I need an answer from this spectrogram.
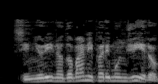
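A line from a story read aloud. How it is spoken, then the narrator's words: Coachman shouting confidently. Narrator (Italian): gridò il fiaccheraio con sua dente certezza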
